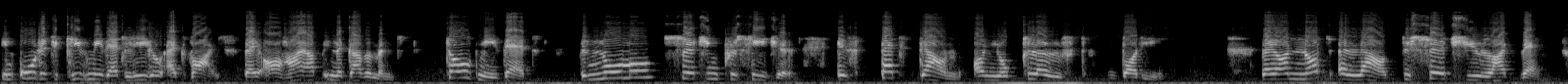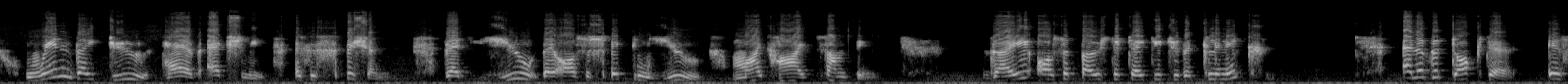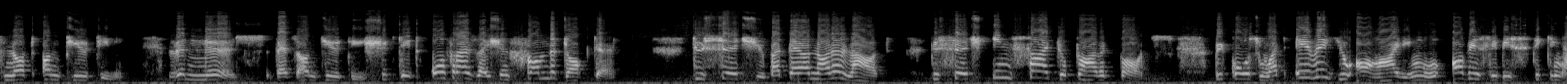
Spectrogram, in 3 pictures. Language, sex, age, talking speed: English, female, 50-69, 135 wpm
